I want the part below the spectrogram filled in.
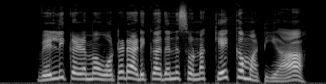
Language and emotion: Tamil, angry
